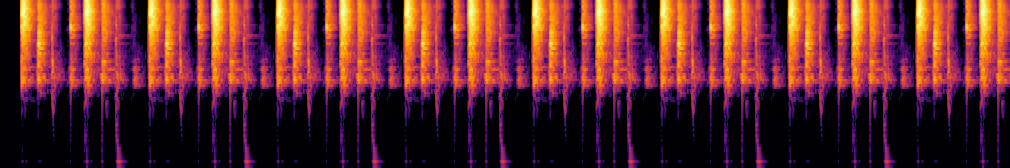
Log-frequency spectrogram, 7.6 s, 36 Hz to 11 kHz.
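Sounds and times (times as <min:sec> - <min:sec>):
gated percussion: 0:00.1 - 0:07.5.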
